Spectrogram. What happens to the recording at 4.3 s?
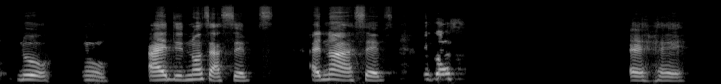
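At 4.3 s the speech sounds slightly hurried, running about 6% fast at unchanged pitch, as part of a jitter buffer speed-up from 1.47 to 4.90 s. The receiver, holding excess buffered audio, repeatedly cut short pitch-period pieces, removing about a fifth of a second in total.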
